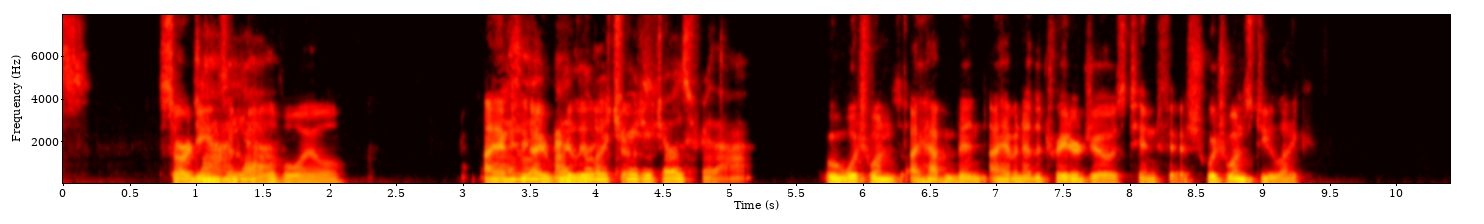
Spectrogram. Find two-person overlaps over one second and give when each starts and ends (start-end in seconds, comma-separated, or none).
3.3-4.5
